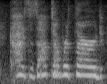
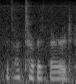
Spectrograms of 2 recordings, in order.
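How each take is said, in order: First: Higher, animated mock announcement; imitated excited fans. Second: Very soft, understated reply; imitated Katie. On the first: Imitating people online telling everyone the date, high and excited. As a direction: announce it to everyone with a laugh ready. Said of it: "people are like". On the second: Imitating Katie answering Aaron Samuels about the day, soft and understated. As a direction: answer quietly, barely projecting. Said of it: "and she's like".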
